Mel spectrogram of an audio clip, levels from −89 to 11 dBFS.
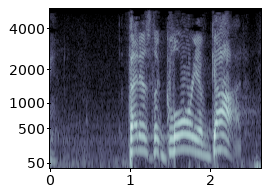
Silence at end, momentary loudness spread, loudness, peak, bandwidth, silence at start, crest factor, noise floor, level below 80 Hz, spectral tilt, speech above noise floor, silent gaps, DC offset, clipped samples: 0 s; 4 LU; -15 LUFS; 0 dBFS; 5.4 kHz; 0 s; 16 dB; -45 dBFS; -40 dBFS; -8 dB/octave; 31 dB; none; under 0.1%; under 0.1%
